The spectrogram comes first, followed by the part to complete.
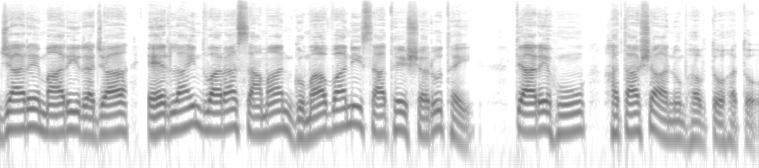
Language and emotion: Gujarati, sad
